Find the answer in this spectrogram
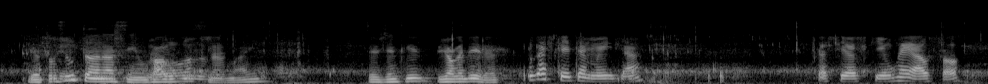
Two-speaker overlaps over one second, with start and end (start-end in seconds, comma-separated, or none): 0.5-2.3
